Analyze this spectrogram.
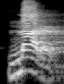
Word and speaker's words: matter: Double T in the middle of this word make the sound D matter in British I'm sorry in American accent.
